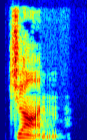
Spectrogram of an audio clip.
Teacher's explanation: Jan often turns into jun in conversational Persian.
